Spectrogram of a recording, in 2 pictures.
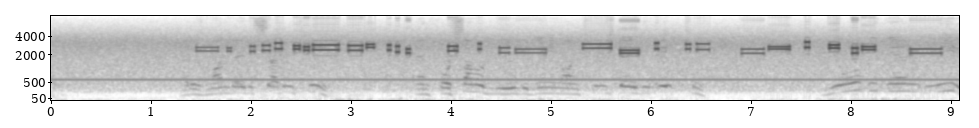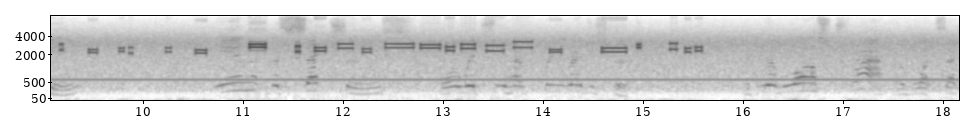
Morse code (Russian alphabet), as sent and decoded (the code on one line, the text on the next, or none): none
